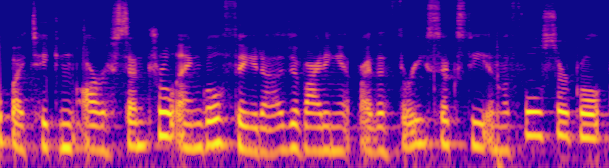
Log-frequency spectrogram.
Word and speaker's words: theta: So this symbol theta and that is pronounced t h e t a theta.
